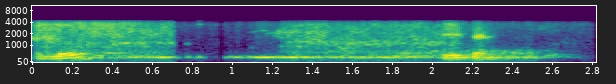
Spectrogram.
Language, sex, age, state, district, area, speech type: Urdu, male, 18-30, Uttar Pradesh, Balrampur, rural, conversation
